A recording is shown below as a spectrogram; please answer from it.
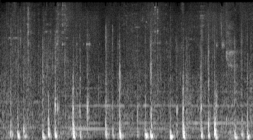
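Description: A horse galloping in the video game Kingdom Come: Deliverance II, rapid rhythmic hoofbeats clip-clopping in steady clusters, fairly close and moderately quiet, with no talking over it.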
